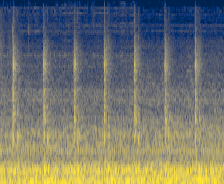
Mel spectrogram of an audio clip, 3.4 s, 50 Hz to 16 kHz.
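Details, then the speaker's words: Silvel 5 kW diesel heater on lowest setting, powered via separate AC-to-12V DC supply after power station's 8 A port failed to start it: regular fuel pump ticks about twice a second over fan and burner roar, exhaust flowing; normal startup. "but now you can hear it firing up a little bit there's exhaust coming out I can hear it looks like it's going to work"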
